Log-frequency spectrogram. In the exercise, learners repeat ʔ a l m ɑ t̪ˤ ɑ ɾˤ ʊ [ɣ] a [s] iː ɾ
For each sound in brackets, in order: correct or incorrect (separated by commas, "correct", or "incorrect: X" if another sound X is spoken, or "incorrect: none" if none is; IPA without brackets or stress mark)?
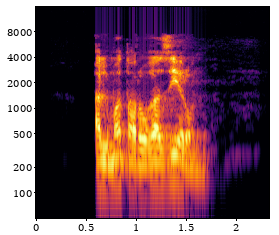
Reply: correct, incorrect: z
